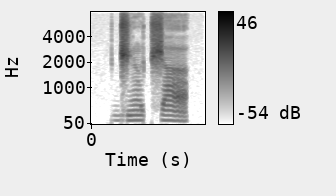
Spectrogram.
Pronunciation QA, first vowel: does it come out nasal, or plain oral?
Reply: nasal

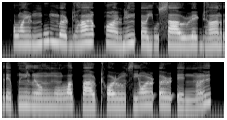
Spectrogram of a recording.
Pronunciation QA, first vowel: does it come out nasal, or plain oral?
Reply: nasal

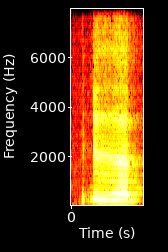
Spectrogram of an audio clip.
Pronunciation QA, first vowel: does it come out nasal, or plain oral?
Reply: oral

